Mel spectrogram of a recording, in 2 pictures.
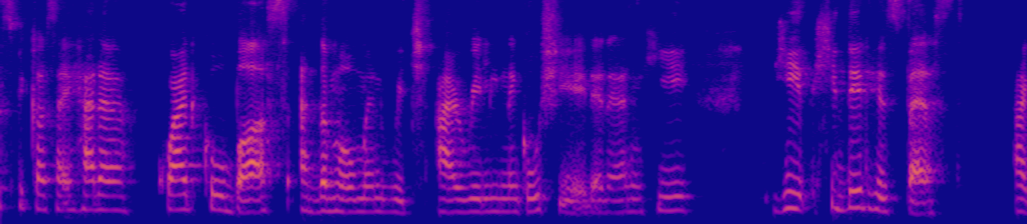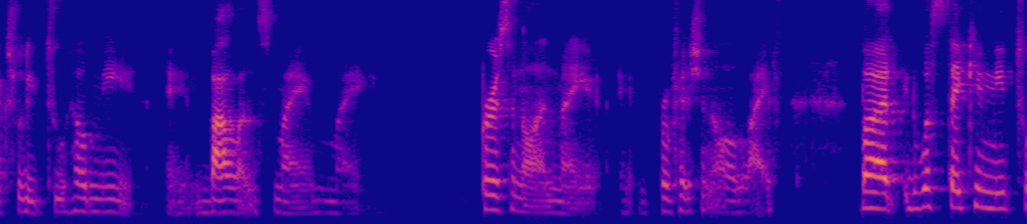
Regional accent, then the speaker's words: Costa Rica; first language Spanish; English is a second language; now in Panama; I live in Panama, as you mentioned, but I'm actually from Costa Rica

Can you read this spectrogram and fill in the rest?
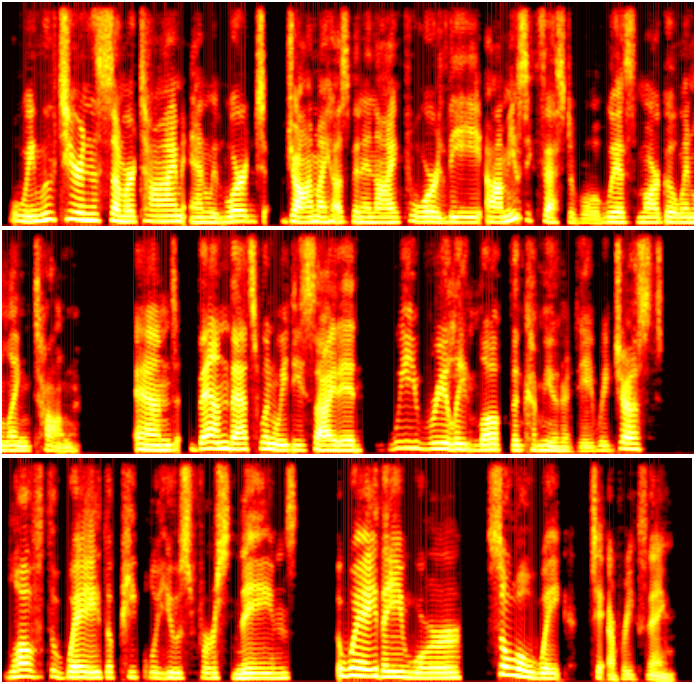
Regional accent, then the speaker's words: Cincinnati, Ohio, United States; moved away as an adult; also born or lived in Toledo, Ohio / Wyoming; now in Jackson, United States; I was raised mostly in Ohio, born in Toledo, uh, lived mostly in Cincinnati

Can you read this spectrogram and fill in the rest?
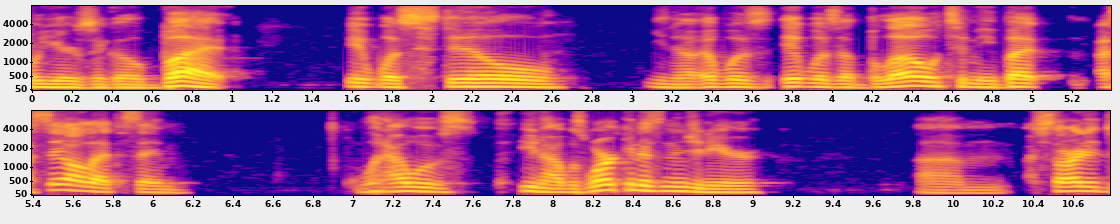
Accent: Philadelphia, Pennsylvania, United States; originally I'm from Philadelphia, grew up, in the inner city of Philadelphia.

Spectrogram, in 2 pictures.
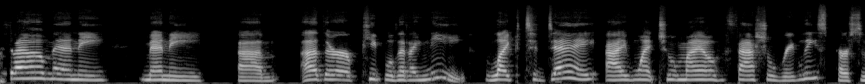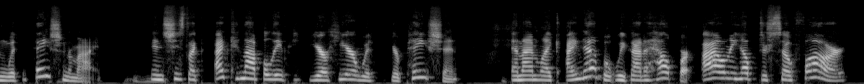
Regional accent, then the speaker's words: Pittsburgh, Pennsylvania, United States; So I'm from Pittsburgh, Pennsylvania, and that's where I practice

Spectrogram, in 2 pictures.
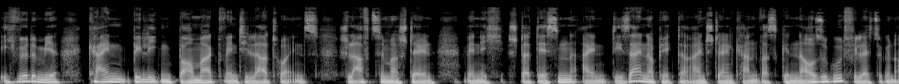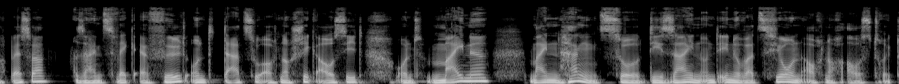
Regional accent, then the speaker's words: Germany; bei uns in Deutschland

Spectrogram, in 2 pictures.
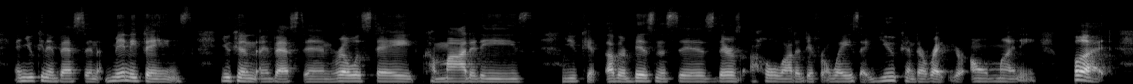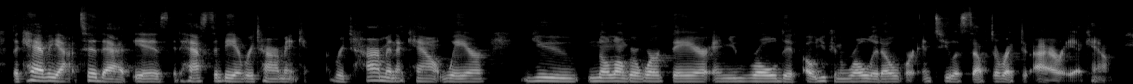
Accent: South Carolina, United States; I'm from, I'm from South Carolina

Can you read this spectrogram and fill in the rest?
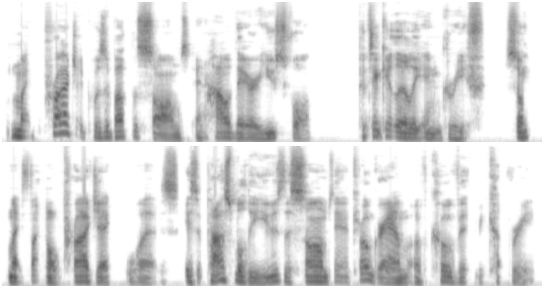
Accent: Missouri, United States; I grew up in Missouri

